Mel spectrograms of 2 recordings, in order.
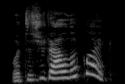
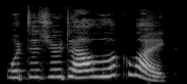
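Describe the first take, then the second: First: Quick, brisk grumpy question; lightly voiced grouch. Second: Higher, louder gentle bird; big bird questioning a sad child. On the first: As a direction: rattle it off like an eager grouch. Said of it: "said Oscar". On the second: Acted. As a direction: ask it like a kind, curious giant bird. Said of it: "said Big Bird".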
